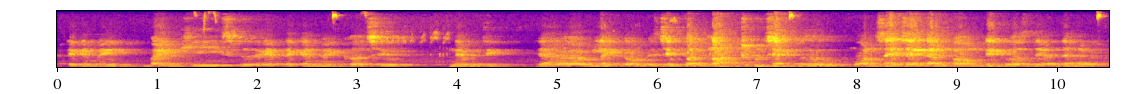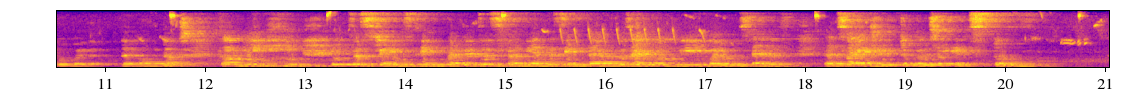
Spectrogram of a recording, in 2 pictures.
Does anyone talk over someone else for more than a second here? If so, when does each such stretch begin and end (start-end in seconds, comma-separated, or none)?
none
